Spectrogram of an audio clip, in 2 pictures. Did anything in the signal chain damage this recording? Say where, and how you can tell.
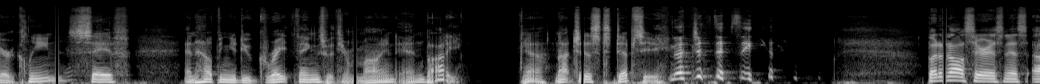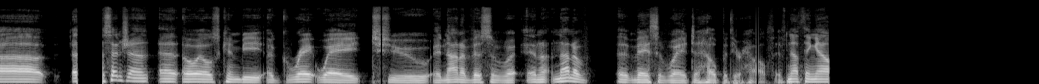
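Yes. Bluetooth playback stalls, short silences at 0.55, 3.53, 5.81, 9.43, 14.20 and 17.96 s plus 11.17 to 11.43 s, likely from an emptied headphone buffer during retransmission. Sound resumes where it stopped.

An audio dropout to silence runs from 18.69 s to the end. Unlike a brief stall, it never recovers, likely from a lost input that left only silence.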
